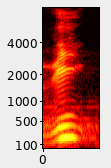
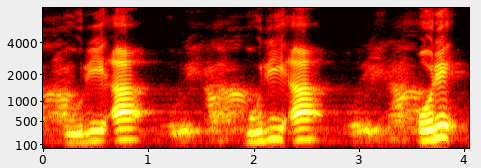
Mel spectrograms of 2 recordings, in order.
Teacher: را پورے باریک ہے، باریک ہے، کیوں؟ نیچے زیر ہے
